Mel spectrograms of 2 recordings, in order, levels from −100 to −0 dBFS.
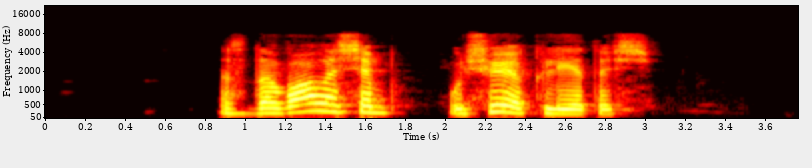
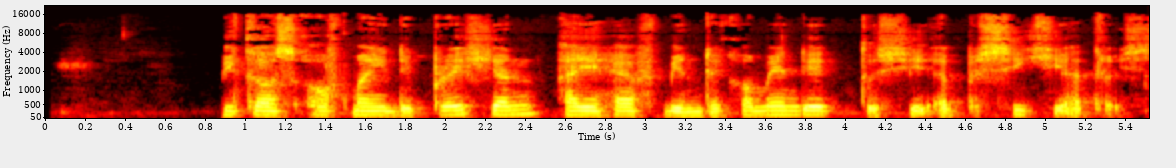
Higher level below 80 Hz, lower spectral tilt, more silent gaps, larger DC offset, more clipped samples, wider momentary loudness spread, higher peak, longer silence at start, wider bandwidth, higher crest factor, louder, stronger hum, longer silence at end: about the same, -62 dBFS vs -62 dBFS; first, -5.5 dB/octave vs -4 dB/octave; neither; neither; neither; first, 15 LU vs 5 LU; about the same, -2 dBFS vs -2 dBFS; about the same, 0.9 s vs 0.9 s; second, 8.2 kHz vs 16.5 kHz; about the same, 18 dB vs 18 dB; first, -16 LUFS vs -20 LUFS; neither; first, 0.75 s vs 0 s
